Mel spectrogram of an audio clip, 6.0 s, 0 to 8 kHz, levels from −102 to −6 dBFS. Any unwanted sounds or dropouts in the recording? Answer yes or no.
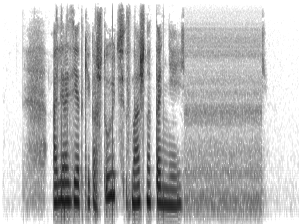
no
